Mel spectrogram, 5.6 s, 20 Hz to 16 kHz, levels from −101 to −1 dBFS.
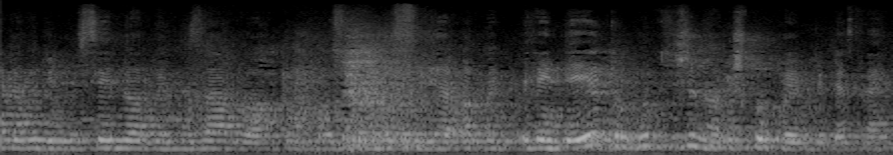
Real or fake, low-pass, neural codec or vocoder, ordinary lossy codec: fake; 14.4 kHz; codec, 44.1 kHz, 7.8 kbps, Pupu-Codec; AAC, 48 kbps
